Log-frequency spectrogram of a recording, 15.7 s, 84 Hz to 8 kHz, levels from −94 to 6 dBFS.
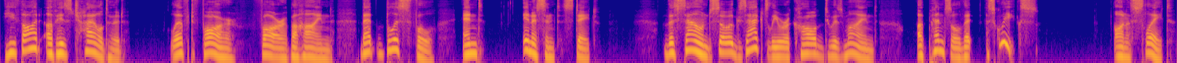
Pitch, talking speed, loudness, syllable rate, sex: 155 Hz, 110 wpm, -19 LUFS, 3.7 syllables/s, male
